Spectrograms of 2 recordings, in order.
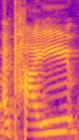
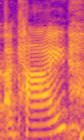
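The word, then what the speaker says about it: açaí: Yeah, so a lot of people, it's spelled A-C-A-I. So we get a lot of acai or acai, yeah. But it's actually acai.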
